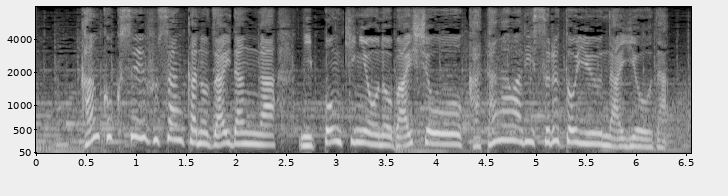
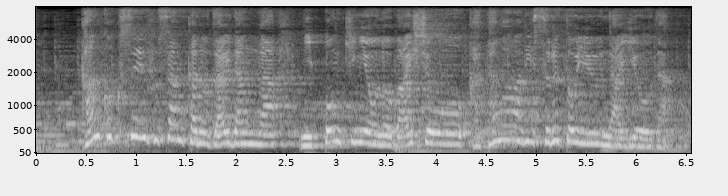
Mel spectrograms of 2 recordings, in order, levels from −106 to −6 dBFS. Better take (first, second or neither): first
